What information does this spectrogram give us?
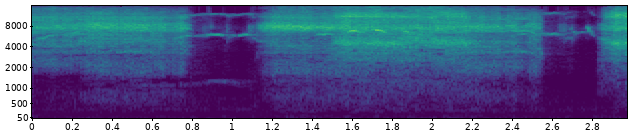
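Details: Common myna feeding its young: nearly continuous harsh hissing broken by two brief pauses, with a faint thin whistle at the start.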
